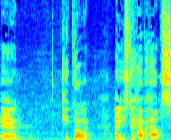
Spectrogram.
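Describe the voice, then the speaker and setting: Over light background noise, a man with a fairly high pitch speaks at a fairly slow pace and ordinary pitch variation. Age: 20s. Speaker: YouTuber. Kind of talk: personal vlog monologue. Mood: earnest, personal, reflective. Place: home room. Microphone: phone near.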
